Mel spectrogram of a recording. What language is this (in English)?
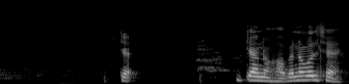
Bangla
